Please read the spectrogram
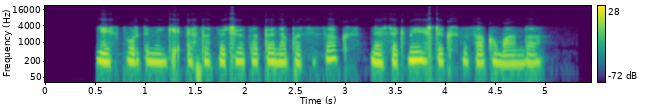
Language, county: Lithuanian, Šiauliai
